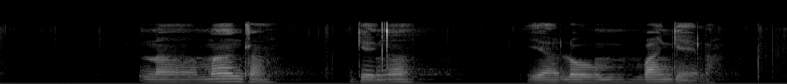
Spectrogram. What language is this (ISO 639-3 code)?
nbl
